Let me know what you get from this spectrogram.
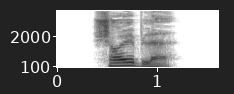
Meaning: a surname
- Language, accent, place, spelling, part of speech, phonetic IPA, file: German, Germany, Berlin, Schäuble, proper noun, [ˈʃɔɪ̯blə], De-Schäuble.ogg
